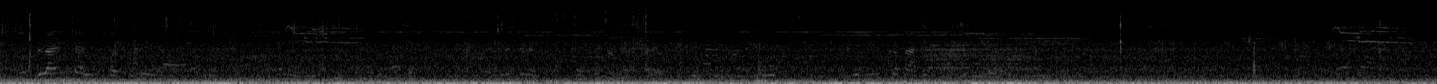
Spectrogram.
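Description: Faint, distant voices talking over a steady low rumble, with a few faint clicks.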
